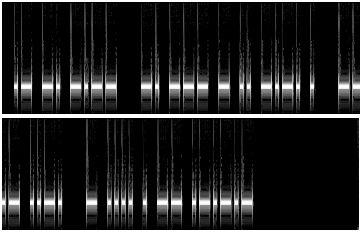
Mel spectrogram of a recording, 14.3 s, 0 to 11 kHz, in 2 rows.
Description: Morse code, heard as a keyed tone, about 17 wpm, 700 Hz. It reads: ANY NOTICE OF THEM.
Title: Sentences from Top 1000 Words - Review Part 2 - 17wpm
